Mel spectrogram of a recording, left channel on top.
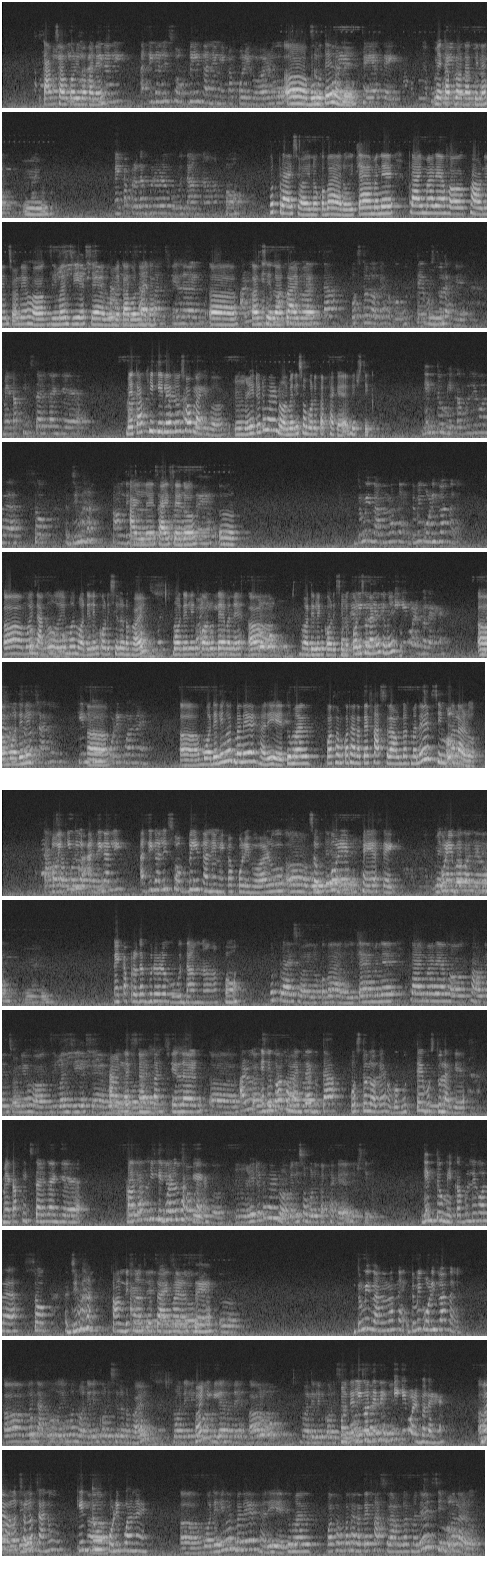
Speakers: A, on the left; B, on the right.
A: কাম
B: হয়
A: চাম
B: কিন্তু
A: কৰিব পাৰে।
B: আজিকালি আজিকালি চবেই জানে মেকআপ কৰিব আৰু
A: অ,
B: চবৰে
A: বহুতেই জানে। মেকআপ
B: সেই আছে ফুৰিব
A: প্ৰডাক্ট
B: গ'লেও
A: বিলাক, উম।
B: মেকআপ প্ৰডাক্ট বোৰৰো বহুত দাম ন। অ
A: প্ৰাইজ হয় নক'বা আৰু এতিয়া মানে প্ৰাইমাৰে হওঁক, ফাউণ্ডেচনে হওঁক। যিমান যি আছে আৰু
B: ফাউণ্ডেচন,
A: মেকাপ ত নাই কয়।
B: কনচিলাৰ
A: অ
B: আৰু
A: কাউনচিলাৰ,
B: এনেকুৱাও নহয়
A: প্ৰাইমাৰ
B: যে দুটা বস্তু ল'লেই হ'ব। গোটেই বস্তু
A: উম
B: লাগে মেকাপ ফিক্সাৰ লাগে। কাজল,
A: মেক আপ শিকিলেটো
B: লিপষ্টিক বাৰু থাকে।
A: চব লাগিব। উম। সেইটোতো বাৰু নৰ্মেলি চবৰে তাত থাকে‌ লিপচ
B: কিন্তু মেকাপ বুলি কলে চব যিমান ফাউণ্ডেশচন
A: আইলেছ
B: আছে প্ৰাইমাৰ
A: আইছেডো
B: আছে
A: অ
B: তুমি জানানা নাই? তুমি কৰি যোৱা নাই?
A: অ মই জানো এই মই মডেলিং কৰিছিলো নহয়। মডেলিং
B: হয়
A: কৰোতে
B: নেকি?
A: মানে অ। মডেলিং কৰিছিলো।
B: ট্ৰেনিংত
A: কৰিছিলানে
B: এনে
A: তুমি
B: কি কি কৰিব লাগে?
A: অ
B: মই অলপ
A: মডেলিং
B: চলপ জানো কিন্তু
A: অ
B: কৰি পোৱা নাই।
A: অ মডেলিঙত মানে হেৰি তোমাৰ প্ৰথম কথা তাতে ফাৰ্ষ ৰাউণ্ডত মানে চিম্পল আৰু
